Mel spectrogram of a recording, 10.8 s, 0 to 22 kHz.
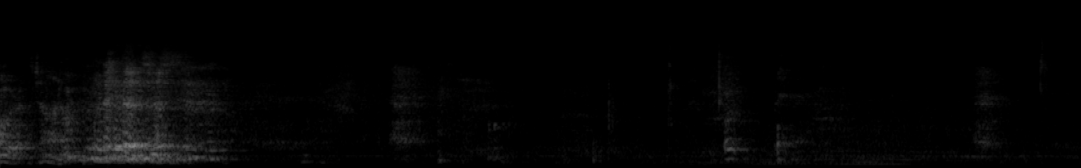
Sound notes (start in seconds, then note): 1.5 laughing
